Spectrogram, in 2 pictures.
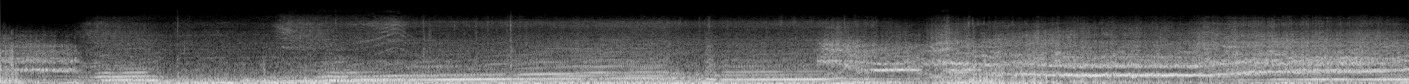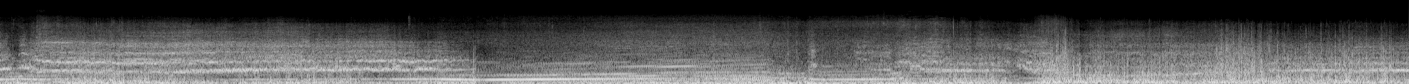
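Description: Drift car's engine revving hard on the throttle, its pitch climbing and falling several times with throttle and gear changes, while the tyres squeal through long slides. Heard from inside the cabin.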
